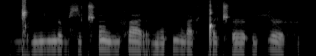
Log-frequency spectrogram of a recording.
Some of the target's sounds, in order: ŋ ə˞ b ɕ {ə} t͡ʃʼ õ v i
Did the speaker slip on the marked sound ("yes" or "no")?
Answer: no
